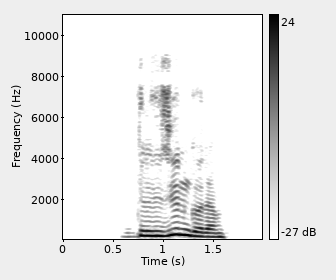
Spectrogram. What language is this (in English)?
Pashto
